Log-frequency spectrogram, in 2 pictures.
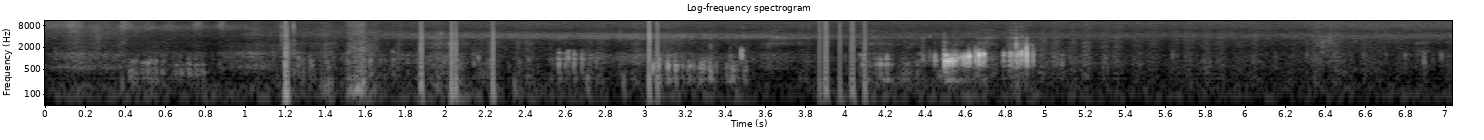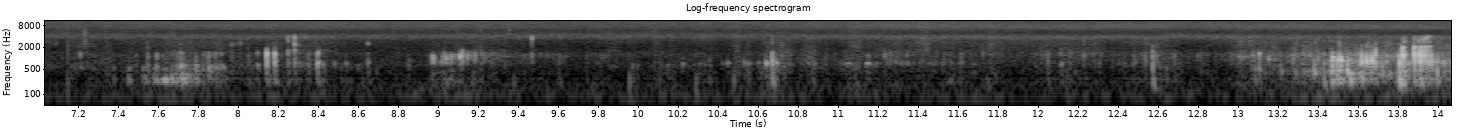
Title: another rouge stomach growling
